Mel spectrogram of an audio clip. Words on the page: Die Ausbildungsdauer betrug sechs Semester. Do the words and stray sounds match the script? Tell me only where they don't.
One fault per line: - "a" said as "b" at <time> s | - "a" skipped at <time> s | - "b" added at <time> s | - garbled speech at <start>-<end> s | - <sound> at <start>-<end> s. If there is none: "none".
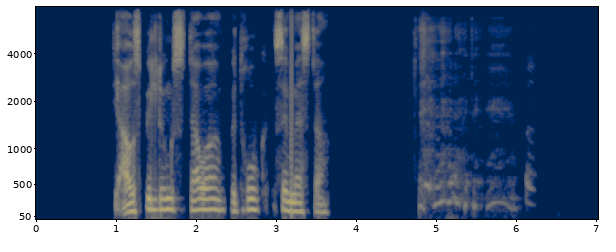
- "sechs" skipped at 2.9 s
- laugh at 4.7-6.3 s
